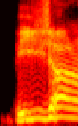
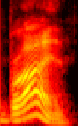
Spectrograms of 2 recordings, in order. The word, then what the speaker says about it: Bijan: I go, you mean Bijan Robinson? You go, I think it's Brian. And then your cocky ass gets up there, starts typing away, and then you go, yep, pronounced Brian Robinson.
